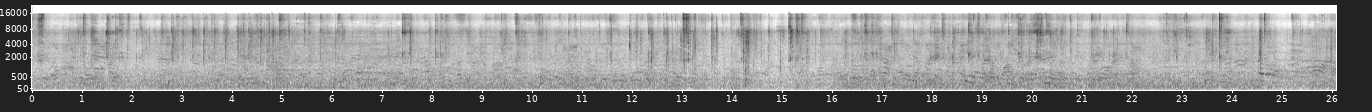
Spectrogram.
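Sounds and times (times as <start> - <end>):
crowd chatter in a hall: 0.0 - 26.0
fencing footwork and blade clicks: 11.5 - 17.4, 22.6 - 26.0.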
